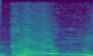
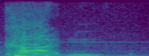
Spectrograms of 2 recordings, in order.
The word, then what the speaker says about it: Colton: 589 for Colton Short, right side, not Cotton. Cotton came upstairs and told me that I'd been mispronouncing his name, but he also did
